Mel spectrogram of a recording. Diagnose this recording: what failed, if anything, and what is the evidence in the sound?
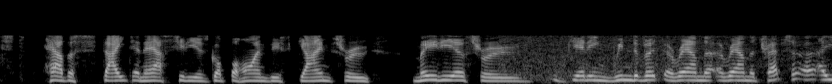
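Call processing: noise suppressor artifacts throughout. The background drops by about 14 dB between phrases and swells back under speech, including after the room noise steps up near 5 s.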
